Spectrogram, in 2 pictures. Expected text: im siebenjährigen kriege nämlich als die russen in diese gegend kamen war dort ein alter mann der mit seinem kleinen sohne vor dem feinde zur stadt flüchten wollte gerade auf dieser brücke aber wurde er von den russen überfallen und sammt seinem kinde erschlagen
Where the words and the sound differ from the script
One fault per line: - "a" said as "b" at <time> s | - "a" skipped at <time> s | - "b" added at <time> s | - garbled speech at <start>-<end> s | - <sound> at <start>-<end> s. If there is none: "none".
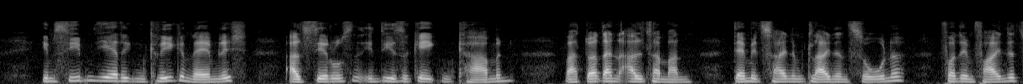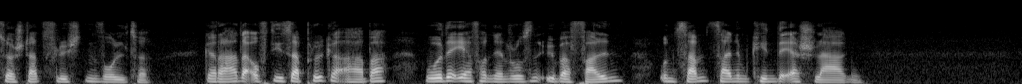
none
